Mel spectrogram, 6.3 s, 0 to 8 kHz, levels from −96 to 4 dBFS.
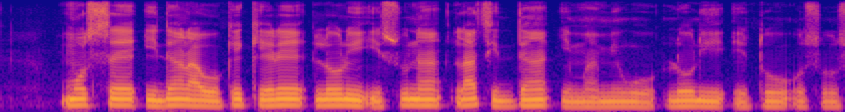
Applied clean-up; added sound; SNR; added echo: none; none; none; none.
